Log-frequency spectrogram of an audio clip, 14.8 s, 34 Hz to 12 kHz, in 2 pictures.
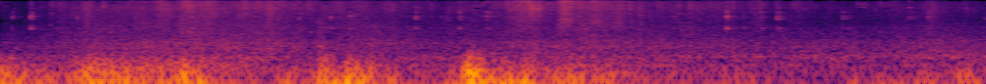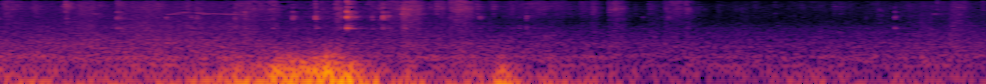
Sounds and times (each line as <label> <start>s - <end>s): european windstorm 0.0s - 14.7s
